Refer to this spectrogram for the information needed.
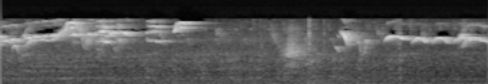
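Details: Oriental magpie-robin in the countryside, singing competitively and fanning its tail; high whistled phrases and sliding notes over a steady low rumble, with a softer chirpy stretch midway.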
